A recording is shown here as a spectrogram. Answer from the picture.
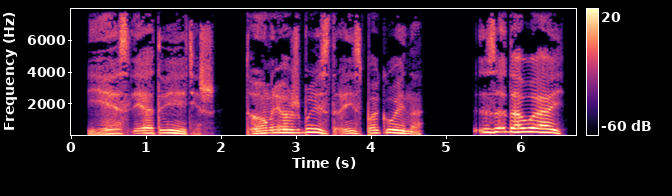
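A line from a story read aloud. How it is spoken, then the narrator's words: Hoarse rasp, mage. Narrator (Russian): прохрипел маг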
